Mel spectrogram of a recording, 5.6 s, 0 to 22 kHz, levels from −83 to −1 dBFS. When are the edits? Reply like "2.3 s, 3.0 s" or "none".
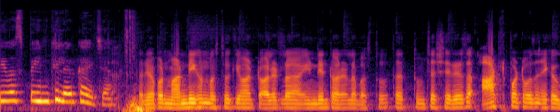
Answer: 1.1 s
